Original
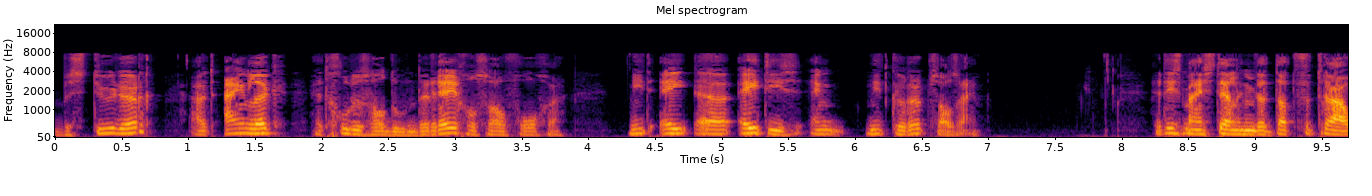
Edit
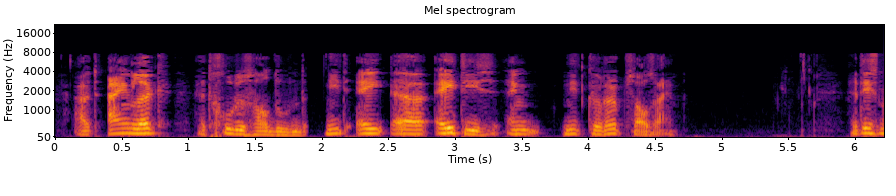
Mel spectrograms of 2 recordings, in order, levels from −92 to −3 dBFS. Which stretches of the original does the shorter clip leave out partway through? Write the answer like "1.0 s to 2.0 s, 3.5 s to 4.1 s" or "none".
2.7 s to 4.1 s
